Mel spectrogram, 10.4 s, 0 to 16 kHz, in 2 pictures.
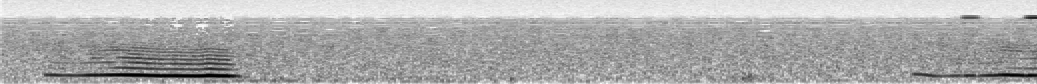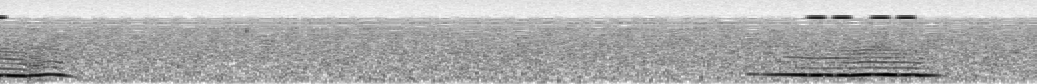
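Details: Cat (Jack) snoring: three tonal, humming snores about four seconds apart, roughly 14 breaths a minute; snoring.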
